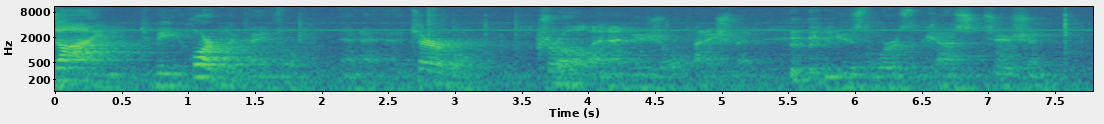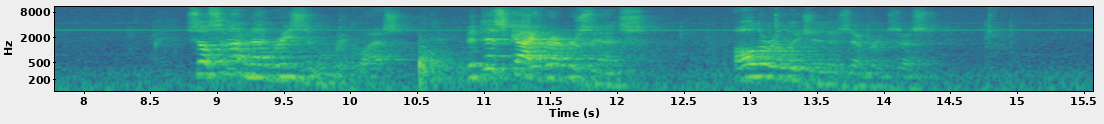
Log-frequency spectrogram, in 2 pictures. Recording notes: I delivered the following message at a chapel service for a football team.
